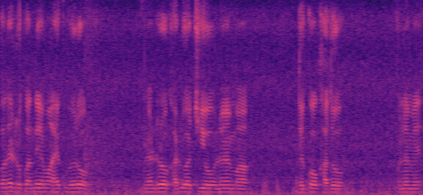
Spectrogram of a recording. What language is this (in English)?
Sindhi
